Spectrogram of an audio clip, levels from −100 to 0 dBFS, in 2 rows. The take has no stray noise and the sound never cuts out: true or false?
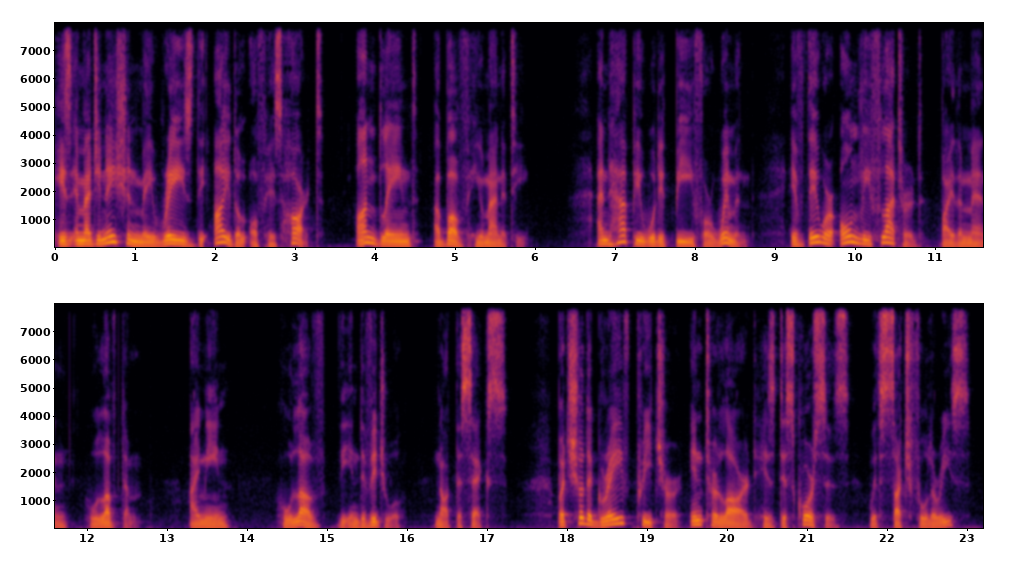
true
